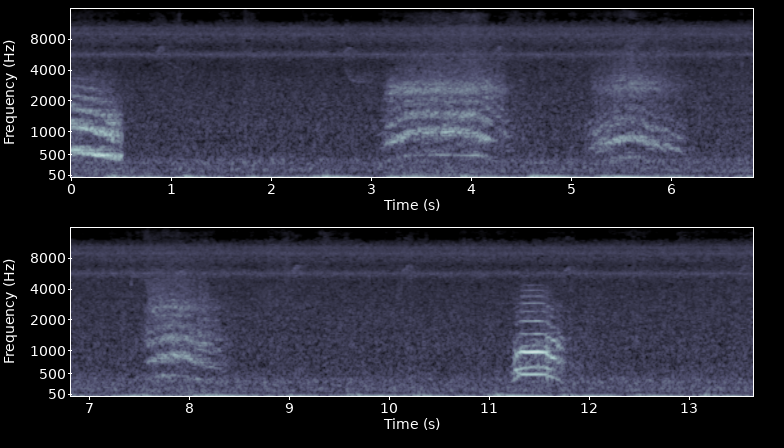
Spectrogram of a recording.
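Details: Series of elephant trumpets, the largest land animal: five separate blasts spread over about fourteen seconds. Most are brief, rough, rising-then-falling bursts; the last is short and bright. Steady background hiss.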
